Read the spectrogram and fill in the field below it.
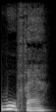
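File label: "warfare", English, British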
